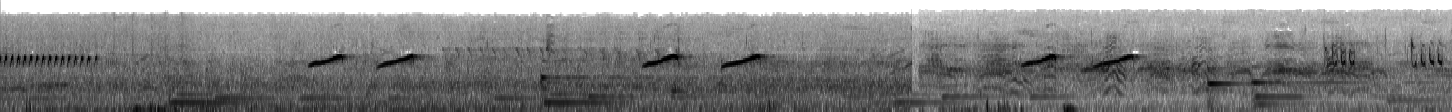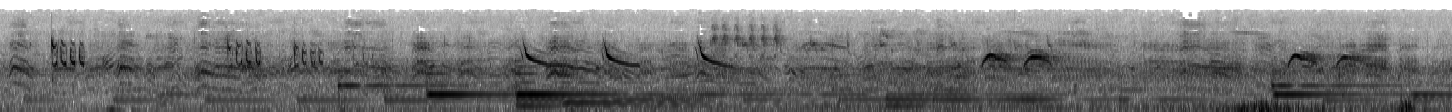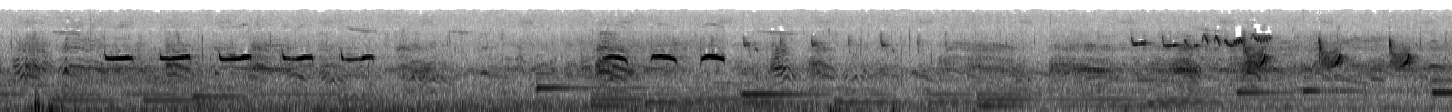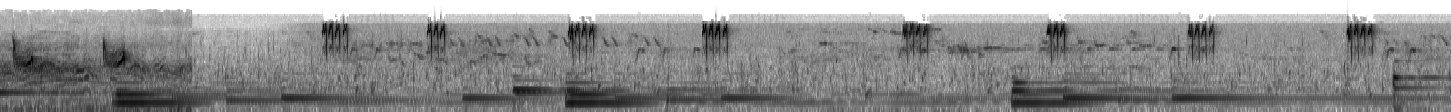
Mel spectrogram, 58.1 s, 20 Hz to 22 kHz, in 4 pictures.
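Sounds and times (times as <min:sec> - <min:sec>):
gulls calling: 0:00.0 - 0:58.0
slow background music: 0:00.0 - 0:58.0.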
